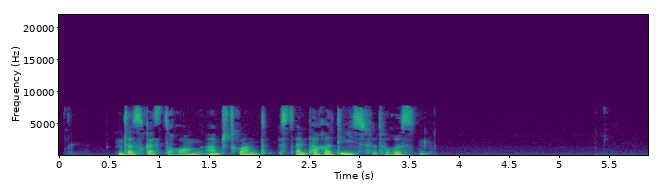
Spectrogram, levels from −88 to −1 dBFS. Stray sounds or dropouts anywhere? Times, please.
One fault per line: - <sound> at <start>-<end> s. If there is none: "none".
none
